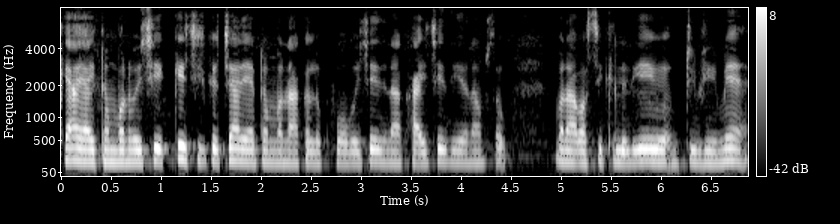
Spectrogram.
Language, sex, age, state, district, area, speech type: Maithili, female, 60+, Bihar, Muzaffarpur, rural, spontaneous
